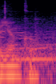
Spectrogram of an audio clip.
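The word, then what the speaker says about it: Janko: Oh Yann, mon pauvre Yanko. Ça écrit avec un J, mais je le prononce avec un Y.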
